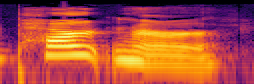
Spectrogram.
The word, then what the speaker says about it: partner: You can hear a clear distinction between the stressed syllable in part and the reduced syllable in ner.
